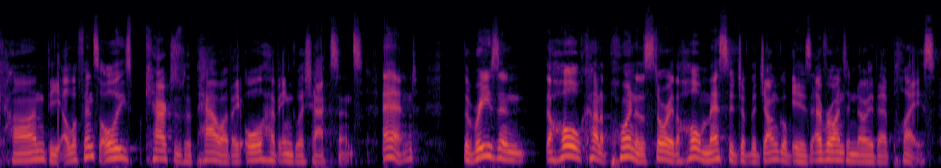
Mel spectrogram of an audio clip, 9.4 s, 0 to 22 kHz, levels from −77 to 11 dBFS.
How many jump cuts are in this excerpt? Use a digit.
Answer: 3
